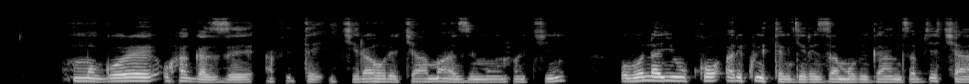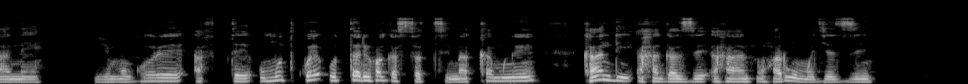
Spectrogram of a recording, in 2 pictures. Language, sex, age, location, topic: Kinyarwanda, male, 25-35, Kigali, health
